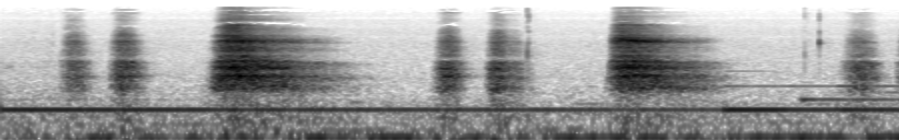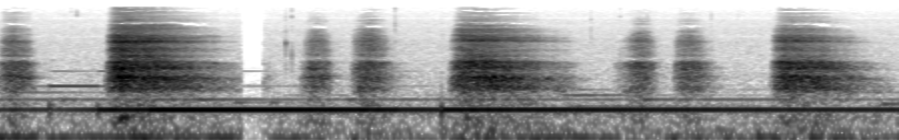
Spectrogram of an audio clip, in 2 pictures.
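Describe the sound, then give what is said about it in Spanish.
Mouth breathing in a guided exercise, with a double inhale, one into the stomach and one into the chest, then a release. Two short inhales are followed by a longer, loud exhale in repeated cycles over a faint, steady drone. “Para ello vas a inhalar y exhalar por la boca. Inhalas dos veces, uno hacia el estómago, el otro hacia el pecho y luego sueltas.”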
